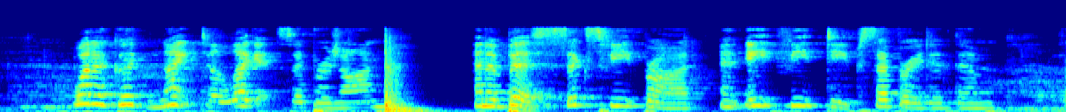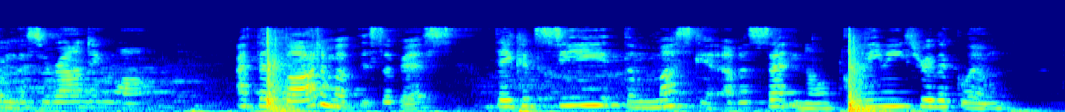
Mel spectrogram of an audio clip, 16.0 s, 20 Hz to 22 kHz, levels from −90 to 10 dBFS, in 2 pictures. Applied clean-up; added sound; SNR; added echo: classical method WPE with log-MMSE.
